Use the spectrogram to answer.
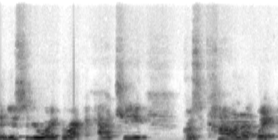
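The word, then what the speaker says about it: Corsicana: They just issued a new sear for Rakahache, Corsacana. Wait, how do you pronounce that? Corsana.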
